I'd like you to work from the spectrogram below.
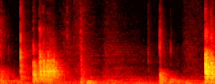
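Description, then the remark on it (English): Dice tumble and clatter across a hard wooden surface during a tabletop role-playing game, in a few quick bursts of knocking, rattling impacts, with brief pauses between them and no talking. “Not the dice tray.”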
